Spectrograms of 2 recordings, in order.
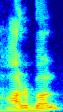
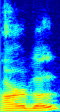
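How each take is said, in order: First: The word begins with a clear h sound. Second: The word begins with no h sound. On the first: This is how it is said in Bangladesh. "বাংলাদেশে আমরা বলি হার্বাল" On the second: This is how it is said in America. "American সাউন্ডে এটা আরবাল"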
